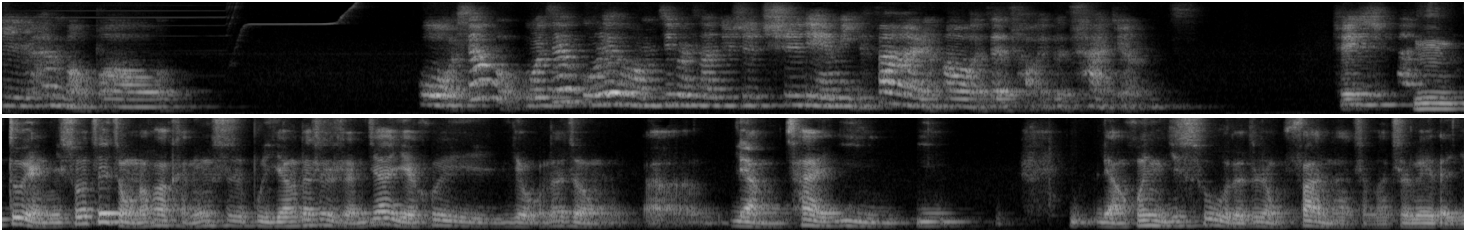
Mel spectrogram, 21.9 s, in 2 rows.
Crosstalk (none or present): none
